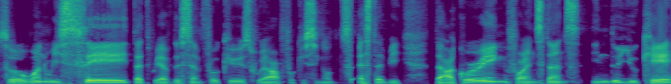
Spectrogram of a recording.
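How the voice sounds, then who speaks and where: A man speaks at a fairly low pitch in a monotone, flat intonation. The recording is very clean with a silent background, and the sound is dry and close with no echo. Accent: slight French. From French Caribbean island (Guadeloupe). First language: French. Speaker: software company account manager. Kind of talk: podcast interview. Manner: halting, many fillers.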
